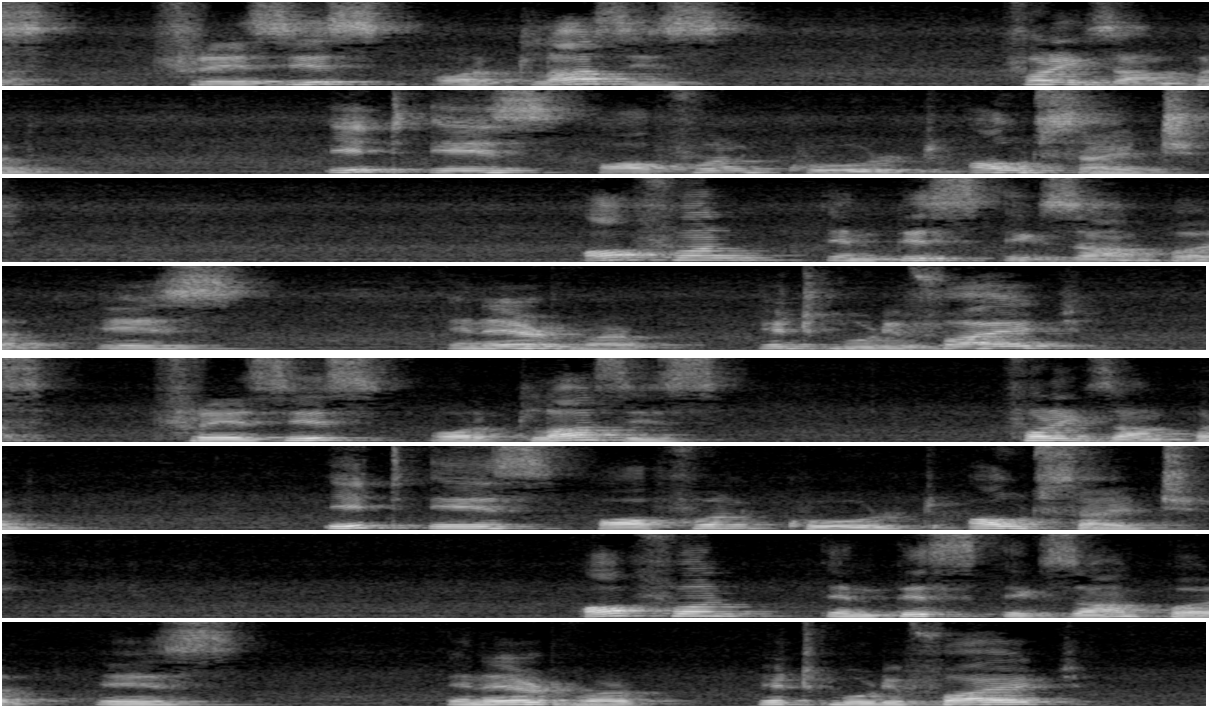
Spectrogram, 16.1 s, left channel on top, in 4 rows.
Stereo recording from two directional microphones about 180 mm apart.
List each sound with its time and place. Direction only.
0.5 s speech: 40° right (ahead or behind)
3.3 s speech: 35° right (ahead or behind)
5.1 s speech: 40° right (ahead or behind)
10.0 s speech: 35° right (ahead or behind)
